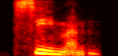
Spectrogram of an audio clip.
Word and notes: seaman: Indian

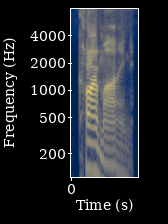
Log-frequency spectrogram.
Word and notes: carmine: American English

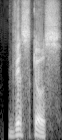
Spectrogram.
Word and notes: viscose: American English

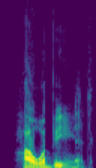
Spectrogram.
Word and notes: howbeit: American English

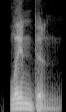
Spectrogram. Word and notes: linden: American English

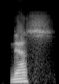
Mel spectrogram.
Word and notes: NAS: American English

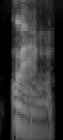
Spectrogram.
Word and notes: lamb: British English

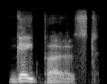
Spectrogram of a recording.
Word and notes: gatepost: British English

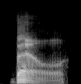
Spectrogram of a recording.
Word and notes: belle: British English

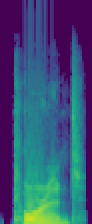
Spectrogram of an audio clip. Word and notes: torrent: American English

